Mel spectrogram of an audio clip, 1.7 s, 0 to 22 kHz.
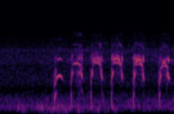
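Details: Nest camera in Barlinek forest, 25 June 2022, Osprey chicks being fed at breakfast: six loud, evenly spaced piping chirps in under two seconds, each a short double-toned whistle.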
